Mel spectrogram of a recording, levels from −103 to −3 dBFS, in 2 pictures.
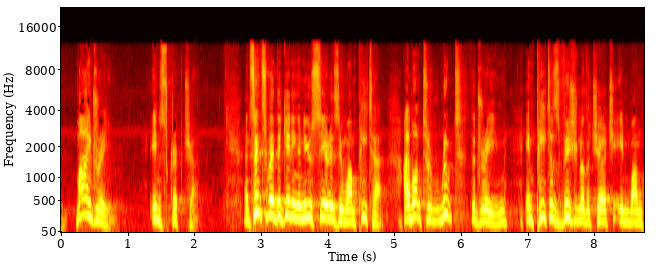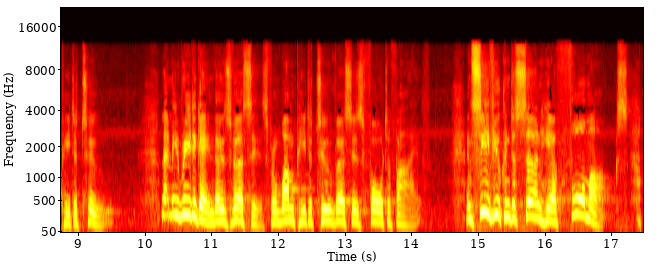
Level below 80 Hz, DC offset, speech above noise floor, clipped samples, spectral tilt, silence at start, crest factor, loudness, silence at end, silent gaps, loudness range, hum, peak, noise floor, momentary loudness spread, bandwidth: -62 dBFS; under 0.1%; 34 dB; under 0.1%; -5.5 dB/octave; 0 s; 20 dB; -20 LUFS; 0.05 s; none; 5 LU; none; 0 dBFS; -54 dBFS; 15 LU; 12.5 kHz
